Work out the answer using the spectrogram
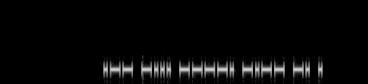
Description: Morse code, heard as a keyed tone, about 36 wpm, 700 Hz. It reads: WB9YNE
